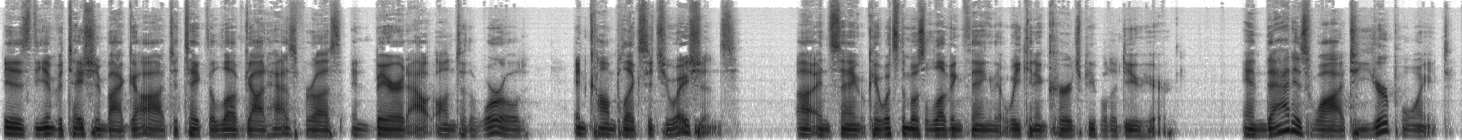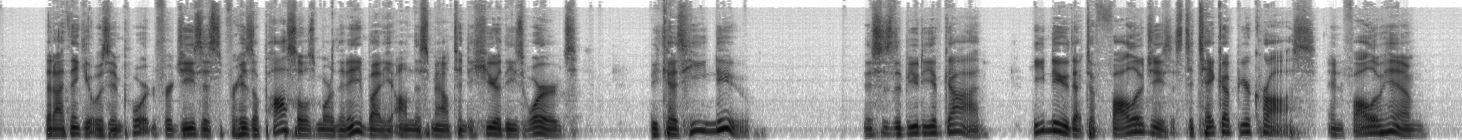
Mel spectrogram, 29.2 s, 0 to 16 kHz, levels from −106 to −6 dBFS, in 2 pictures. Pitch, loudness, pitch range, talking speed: 100 Hz, -20 LUFS, 95-115 Hz, 185 wpm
